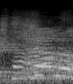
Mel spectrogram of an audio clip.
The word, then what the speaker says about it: cello: Rhymes with the word jello. We don't say jello, we say cello.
